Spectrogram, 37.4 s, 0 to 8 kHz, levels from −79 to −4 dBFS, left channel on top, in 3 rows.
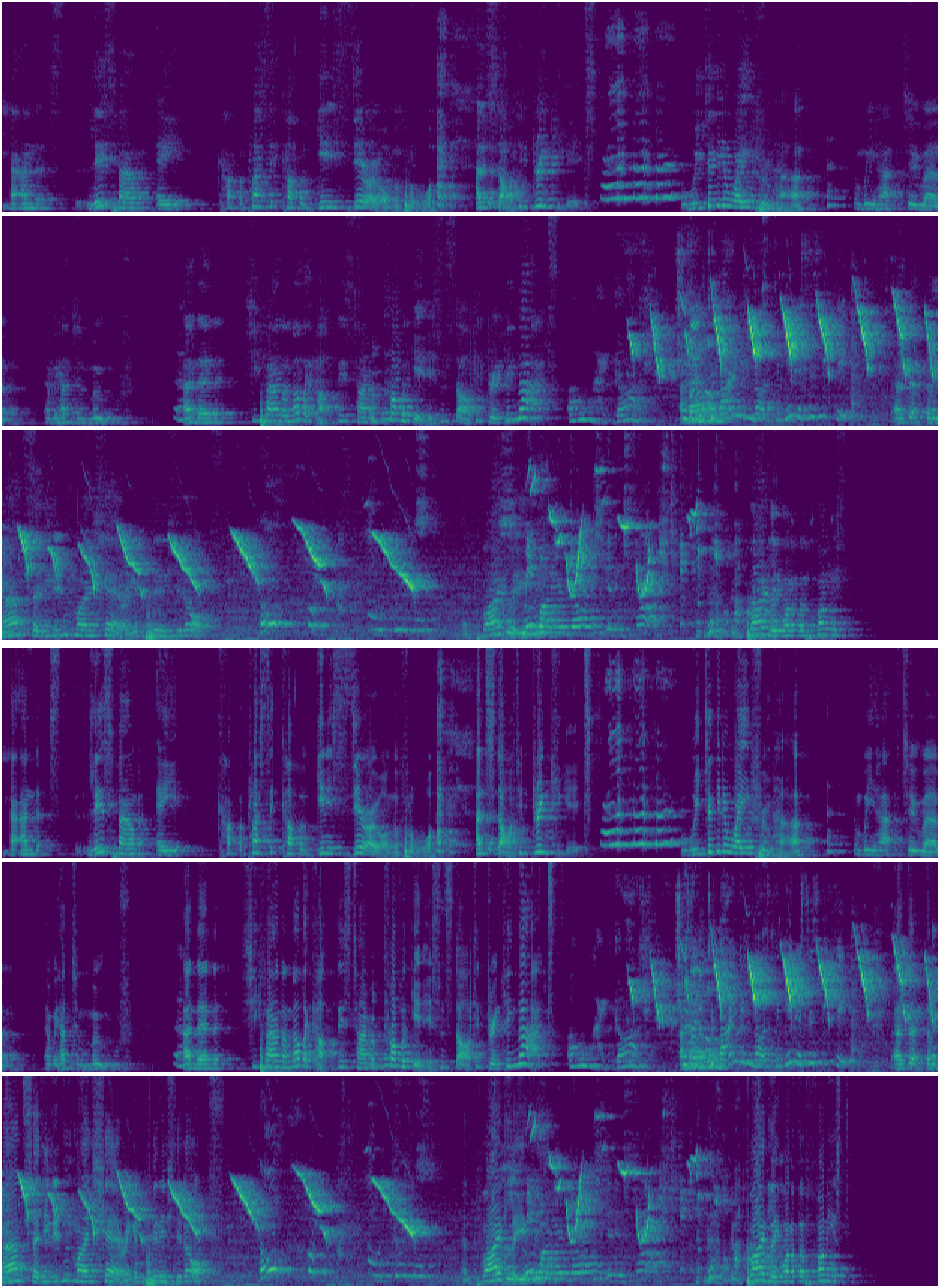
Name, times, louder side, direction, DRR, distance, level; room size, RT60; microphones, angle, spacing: voice 1, 0.0-2.4 2.9-5.7 6.3-7.8 9.1-10.7 11.4-12.6 13.0-14.2 14.9-15.4 15.7-19.8 21.5-21.7 24.1-27.9 30.2-30.3 31.1-32.3 34.2-36.3, right 2 dB, 55° right, 7 dB, 1.9 m, -38 dB
voice 2, 5.8-6.3 8.0-9.0 14.8-14.9 17.4-17.7 20.0-21.2 21.5-23.8 24.9-25.0 28.4-30.6 34.3-35.3, right 2 dB, 25° right, 4 dB, 2.6 m, -40 dB
sound 1, 20.8-21.7 21.9-27.7 28.0-31.2 32.0-33.8 34.1-34.3, left 2 dB, 5° left, 1.7 m, -30 dB
voice 3, 21.6-22.0 30.5-30.6 31.6-34.1, left 2 dB, 25° left, 3 dB, 5.3 m, -38 dB
26.0 x 16.0 x 8.0 m, 0.84 s
head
